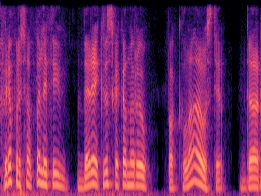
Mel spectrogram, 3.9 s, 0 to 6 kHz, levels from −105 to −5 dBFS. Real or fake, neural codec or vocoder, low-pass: fake; codec, 16 kHz, 4.8 kbps, FACodec; 5.4 kHz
